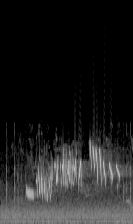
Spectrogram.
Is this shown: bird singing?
yes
